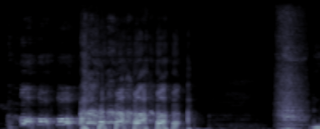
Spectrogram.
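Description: Men laughing into close microphones: a run of quick, evenly repeated laughter pulses lasting about two seconds, then a short, loud breath near the end.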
